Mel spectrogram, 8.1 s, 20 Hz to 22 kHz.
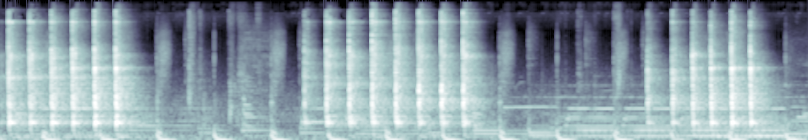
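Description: A small 8-ounce hammer taps metal parts during a Chevrolet Stovebolt 235 six-cylinder engine teardown, giving close, sharp ringing strikes in quick bursts of steady blows with short pauses between runs.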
